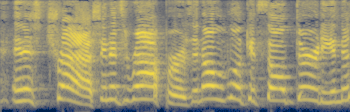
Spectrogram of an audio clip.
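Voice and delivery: very high, squealing mock delight; high, gushing voice of a mock-delighted buyer; mock surprise. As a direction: gush in mock amazement at the trash. Mock shopper in dirty used car.

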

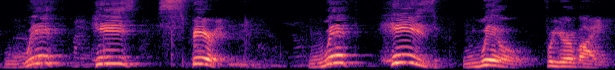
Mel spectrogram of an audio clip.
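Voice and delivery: very slow, each phrase drawn out and weighted; slow emphatic preaching. Acted. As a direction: hammer home each answer slowly. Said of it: "preaching emphasis".

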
